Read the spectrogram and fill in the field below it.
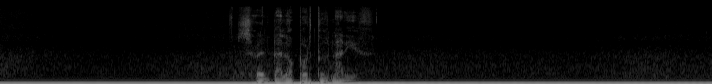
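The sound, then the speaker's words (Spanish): Steady, soft rushing of ocean waves washing onto a sandy beach fills the background throughout, with a calm voice speaking briefly over it in the middle. “Fíjate en las olas que vienen Iván, como tu inspiración y tu expiración.”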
